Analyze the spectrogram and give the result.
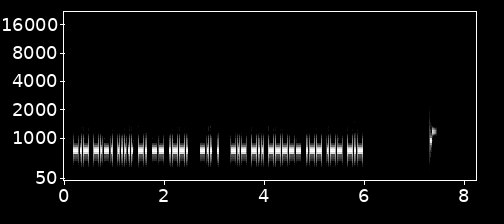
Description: Morse code, heard as a keyed tone, about 36 wpm, 700 Hz. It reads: KC5NMP DE KD0WWK
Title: USA Callsign DE Callsign 35wpm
